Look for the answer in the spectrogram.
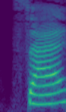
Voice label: "sai2", pinyin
